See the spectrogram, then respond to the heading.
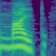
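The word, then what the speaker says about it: might: माइट। एम का म होता है और आई जी एच टी को उच्चारण आई के रूप में करते हैं तो हो जाता है दोस्तों माइट।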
